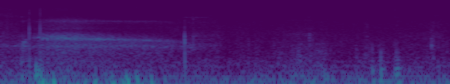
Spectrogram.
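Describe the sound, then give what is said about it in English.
A deep breath, a single breathy rush of air lasting about a second and a half, followed by low, steady background noise with a few faint clicks. “So, why don't we just start off with some deep breaths? Por favor, inhale. and exhale.”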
